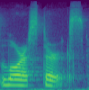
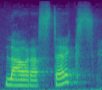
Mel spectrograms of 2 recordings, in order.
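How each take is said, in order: First: The name is pronounced the English way. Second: The name is pronounced the Dutch way. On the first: "if I say it in English" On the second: "if I say my name in Dutch"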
